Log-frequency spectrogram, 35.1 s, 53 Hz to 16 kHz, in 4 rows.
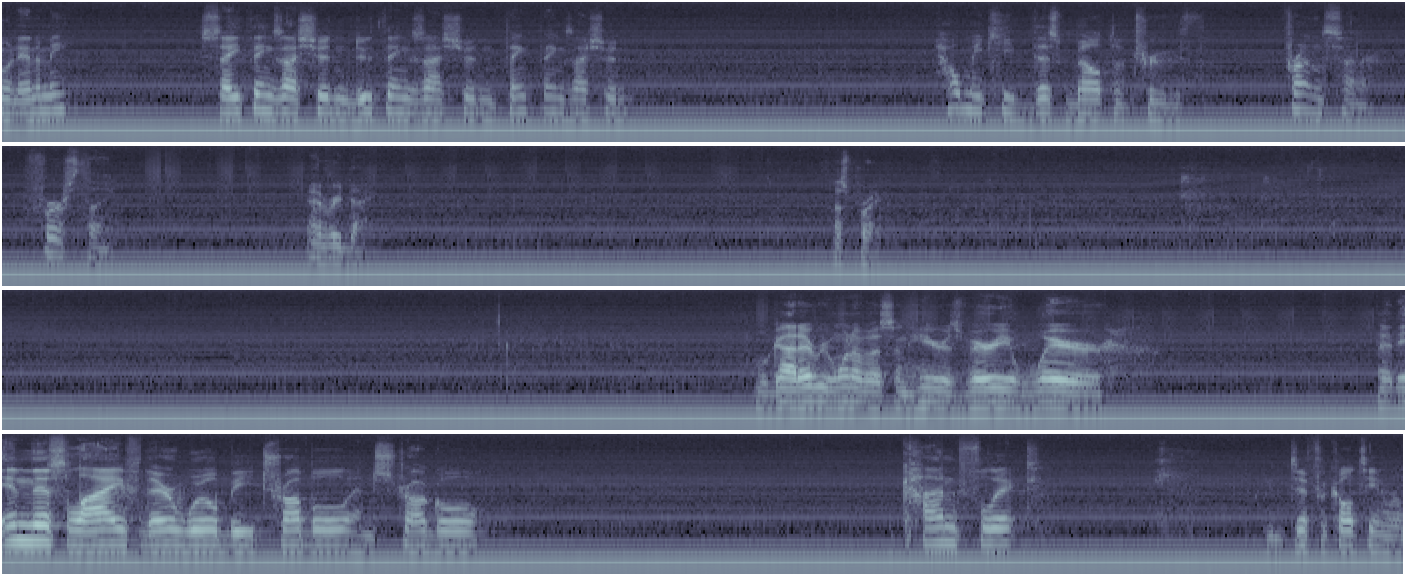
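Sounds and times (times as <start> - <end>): man speaking: 0.0 - 0.4, 1.3 - 4.0, 5.8 - 9.5, 10.6 - 11.2, 13.9 - 14.4, 22.2 - 24.7, 26.2 - 29.3, 32.0 - 32.9, 34.2 - 35.0
electrical mains hum: 0.0 - 35.0.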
